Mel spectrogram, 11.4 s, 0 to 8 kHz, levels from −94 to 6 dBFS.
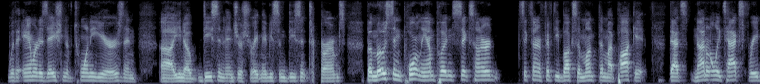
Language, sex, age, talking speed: English, male, 20-39, 180 wpm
